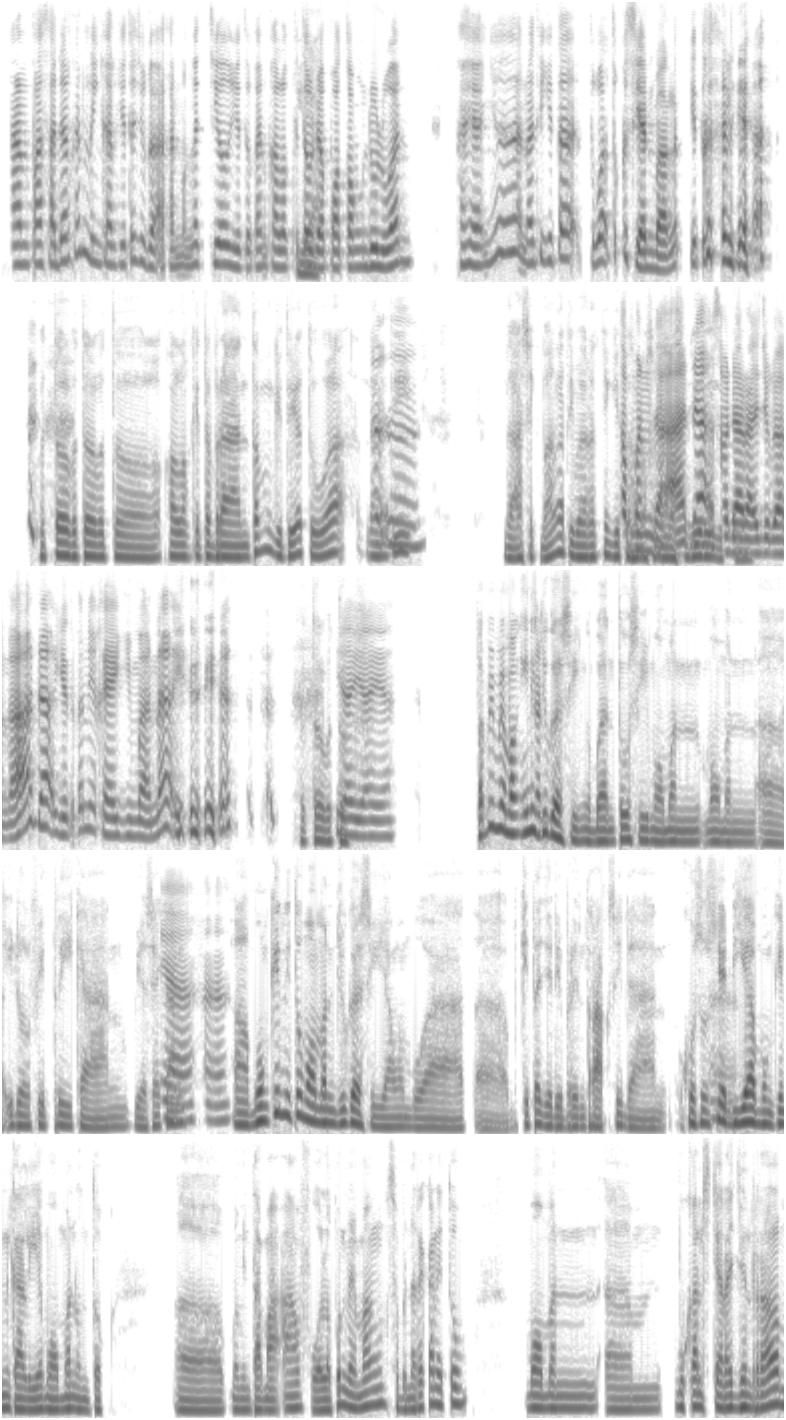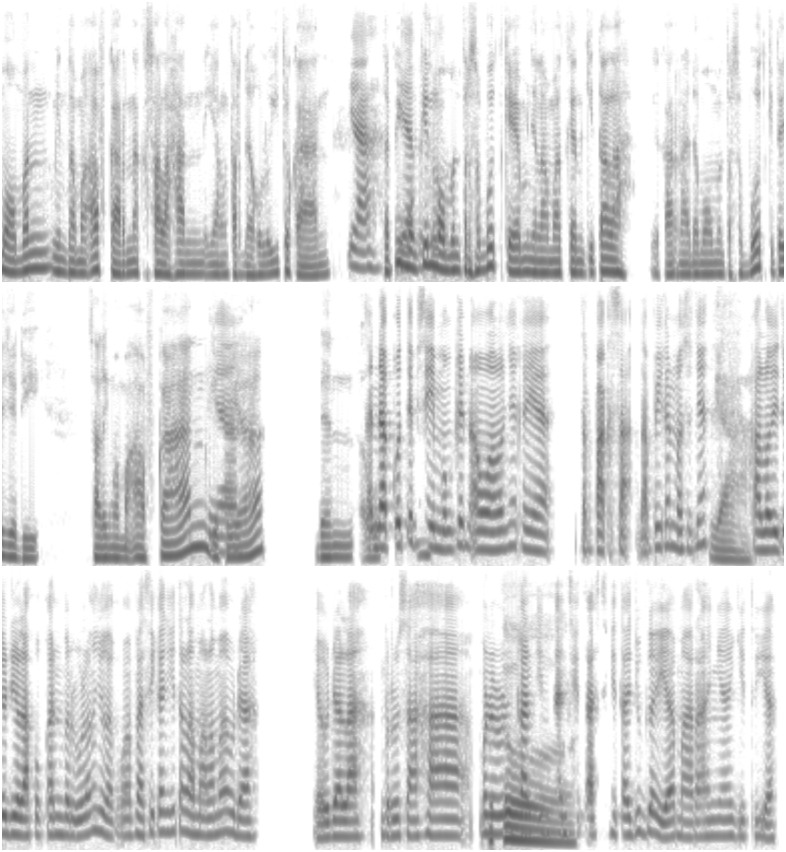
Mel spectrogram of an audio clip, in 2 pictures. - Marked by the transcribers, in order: tapping; laughing while speaking: "kan ya"; laugh; laughing while speaking: "gitu ya"; chuckle; other background noise
- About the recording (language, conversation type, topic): Indonesian, podcast, Apa yang membantumu memaafkan orang tua atau saudara?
